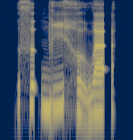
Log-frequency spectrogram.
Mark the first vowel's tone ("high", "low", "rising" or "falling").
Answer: high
